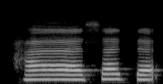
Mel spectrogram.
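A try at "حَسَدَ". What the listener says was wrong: Pendek, gak ada yang panjang ini mah.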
